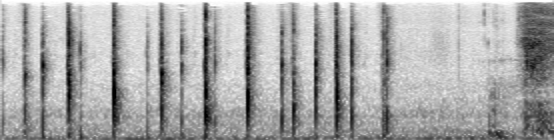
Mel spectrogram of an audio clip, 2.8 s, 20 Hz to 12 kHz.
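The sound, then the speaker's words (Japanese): Sparse, light handclapping celebrating November 14 birthdays: about fifteen sharp claps in a loose, uneven rhythm over two seconds, then it stops and a soft rustling noise follows. “いや、なんかさ、拍手控えめだなと思って。”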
